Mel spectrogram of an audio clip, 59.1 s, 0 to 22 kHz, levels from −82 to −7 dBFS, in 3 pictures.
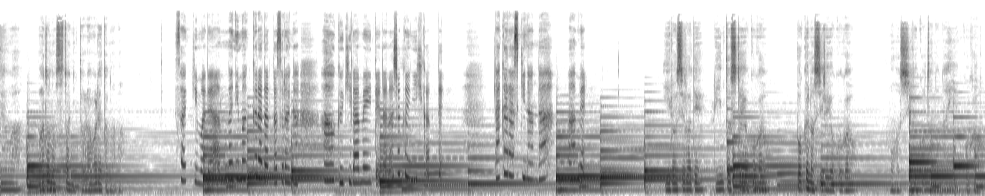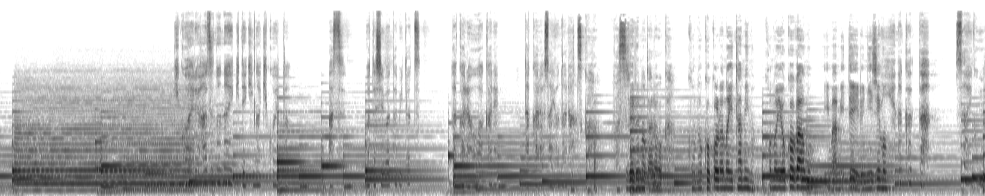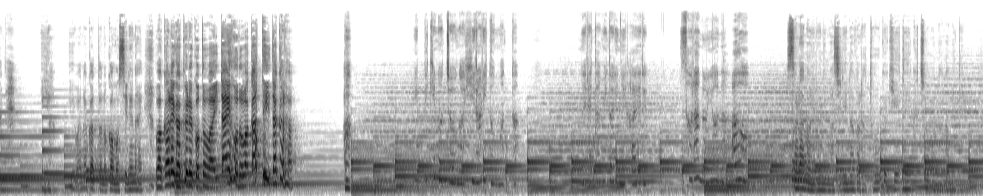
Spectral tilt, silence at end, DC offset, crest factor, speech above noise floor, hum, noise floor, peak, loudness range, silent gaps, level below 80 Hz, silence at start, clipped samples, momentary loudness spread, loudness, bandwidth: -4.5 dB/octave; 0 s; under 0.1%; 22 dB; 23 dB; none; -44 dBFS; 0 dBFS; 9 LU; none; -56 dBFS; 0 s; under 0.1%; 12 LU; -23 LUFS; 17 kHz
